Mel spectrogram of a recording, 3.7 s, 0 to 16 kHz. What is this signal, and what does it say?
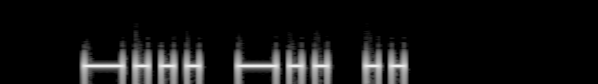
Morse code, heard as a keyed tone, about 15 wpm, 700 Hz. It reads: BDI
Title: Three Challenging Letter-Number Combinations 15wpm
